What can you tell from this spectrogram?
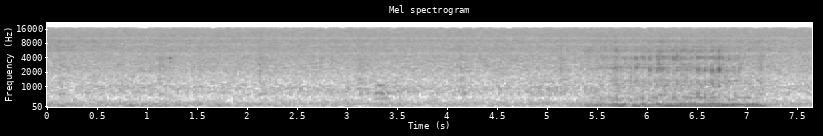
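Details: A sleeping Airedale Terrier snores softly; a low, rumbling breath swells near the end into a louder, longer drawn-out snore over faint steady room hiss.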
